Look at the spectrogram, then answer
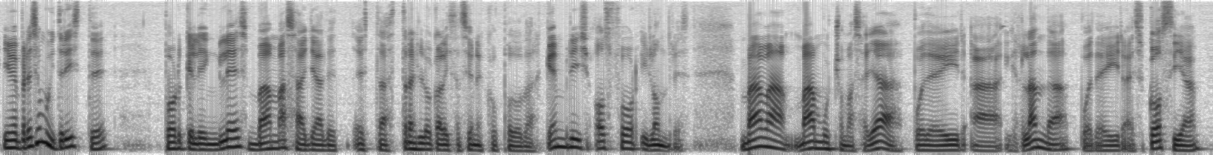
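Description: Man, podcast host, low mellow voice, ironic and chatty, close dry mic. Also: animated, a little slow, no echo. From Spain. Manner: ironic, chatty, many fillers. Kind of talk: casual solo podcast talk.

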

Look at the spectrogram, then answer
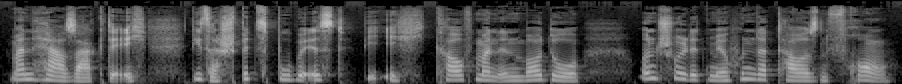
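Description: A woman voicing a cynical, menacing male criminal in a calm, domineering audiobook reading. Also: medium pitch, unhurried, no room sound, clean studio sound, close to an everyday voice. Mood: smooth. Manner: cold, domineering.

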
